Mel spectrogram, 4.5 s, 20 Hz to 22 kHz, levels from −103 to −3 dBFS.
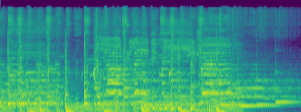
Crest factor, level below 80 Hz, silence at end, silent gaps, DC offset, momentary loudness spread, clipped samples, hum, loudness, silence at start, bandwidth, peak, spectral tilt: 14 dB; -26 dBFS; 0 s; none; 0.9%; 7 LU; under 0.1%; none; -17 LUFS; 0 s; 17 kHz; -2 dBFS; -5 dB/octave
